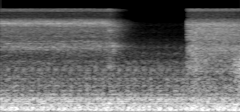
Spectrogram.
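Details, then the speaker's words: Bus(?) moving: loud steady rushing hiss over road rumble, like air escaping from a large inflatable, stops when vehicle stops and returns when driving; not the air conditioner, air leak source unknown. "Как будто вот воздух, знаете, когда ну, вот какое-то большое надувное изделие спускаешь, воздух вот такой, как будто воздух идет."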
